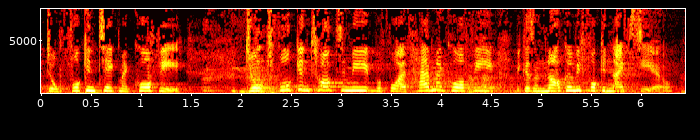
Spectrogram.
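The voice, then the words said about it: Put-on Long Island accent. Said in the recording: “there's a lot of people, Indian people on Long Island, and so I thought about, like, what would that version of me be like? And she'd probably be pretty similar to this”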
